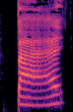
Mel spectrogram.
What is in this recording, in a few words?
"bai3", pinyin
